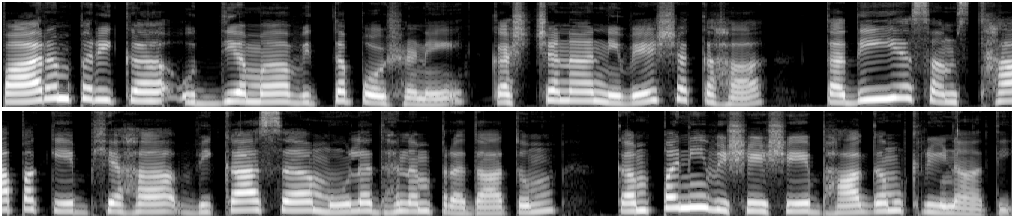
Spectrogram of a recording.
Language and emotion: Sanskrit, neutral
